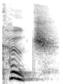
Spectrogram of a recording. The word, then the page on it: coach: British English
